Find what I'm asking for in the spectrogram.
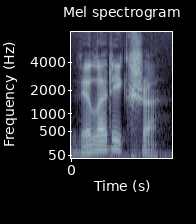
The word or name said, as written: veloriksha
